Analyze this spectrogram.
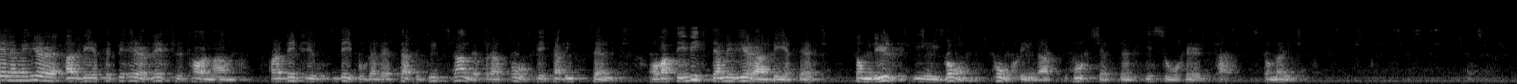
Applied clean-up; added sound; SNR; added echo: neural separator model SepFormer DNS4.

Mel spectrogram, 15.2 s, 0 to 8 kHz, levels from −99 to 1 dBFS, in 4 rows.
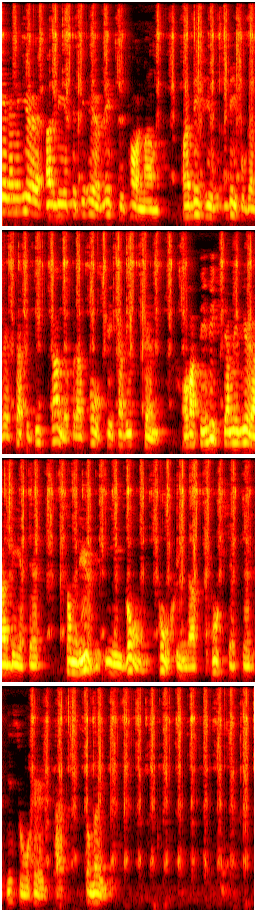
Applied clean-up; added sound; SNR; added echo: classical method WPE with log-MMSE.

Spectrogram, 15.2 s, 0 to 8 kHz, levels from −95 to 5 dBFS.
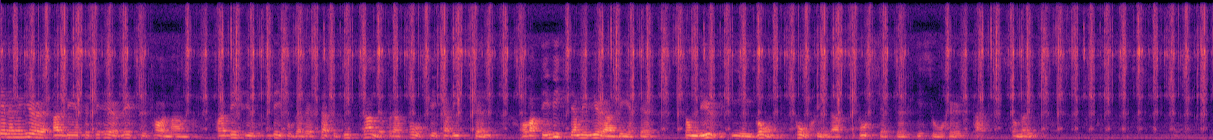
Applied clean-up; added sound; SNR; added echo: none; Rattle / Glass; 8 dB; reverberation time 0.5 s.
